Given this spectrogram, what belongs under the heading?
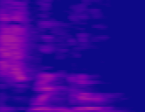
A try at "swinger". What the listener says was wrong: You have to use a hard G when you say swinger.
